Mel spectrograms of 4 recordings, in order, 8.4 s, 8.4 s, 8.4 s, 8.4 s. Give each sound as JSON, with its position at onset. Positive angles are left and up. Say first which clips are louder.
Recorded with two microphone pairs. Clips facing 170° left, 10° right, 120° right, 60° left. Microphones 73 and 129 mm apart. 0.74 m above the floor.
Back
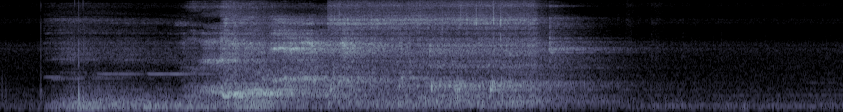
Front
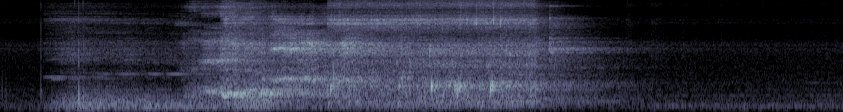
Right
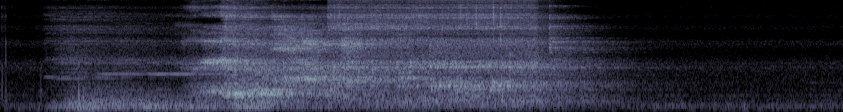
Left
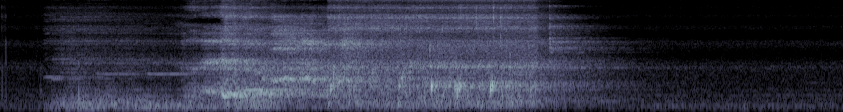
{"t": 0.4, "sound": "a cough", "louder": "back 1 dB, left 2 dB", "azimuth_deg": 60, "distance_m": 2.0}
{"t": 3.3, "sound": "boiling", "louder": "front 1 dB, left 3 dB", "azimuth_deg": 40, "distance_m": 0.6}
{"t": 5.5, "sound": "a snare drum", "louder": "even, even", "azimuth_deg": -80, "distance_m": 1.8}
